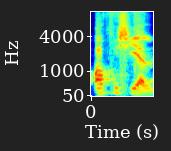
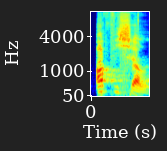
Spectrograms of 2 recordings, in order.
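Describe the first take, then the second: First: অফিসিয়াল in four syllables, "o-fi-si-al"; wrong pronunciation. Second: অফিসিয়াল in three syllables, "o-FI-shol"; correct pronunciation. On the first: Teacher demonstrates the mistake to students, mispronounced. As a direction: separate the final "i-al" in অফিসিয়াল. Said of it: "ভুল উচ্চারণ". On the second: Teacher models the right form for students, corrected pronunciation. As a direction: shrink the end of অফিসিয়াল to "shol". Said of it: "এটা correct pronunciation". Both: Shown as a demonstration.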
